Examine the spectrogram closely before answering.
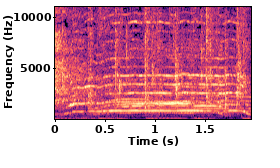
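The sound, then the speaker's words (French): A crowd cheering wildly at a radio show: loud, continuous shouting and whoops, with a sustained, high, whistle-like cry running through the noise. “Le public est toujours en folie face à moi.”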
